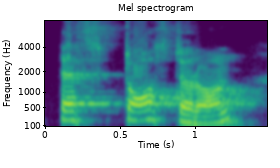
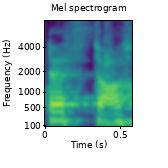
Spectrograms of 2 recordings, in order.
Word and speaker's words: testosterone: बताना चाहता हूं कि इट इ टेस्टोस्टेरोन नॉट टेस्टा न यानी कि इसके स्पेलिंग जो है ट इज टी ई एस टी ओ टेस्टो तो अगर आपका कोच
